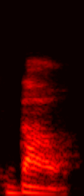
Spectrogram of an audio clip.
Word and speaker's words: Tao: absoluto en la china se le llama el dao se escribe té de tomate de árbol y o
